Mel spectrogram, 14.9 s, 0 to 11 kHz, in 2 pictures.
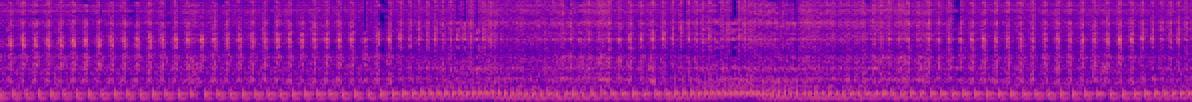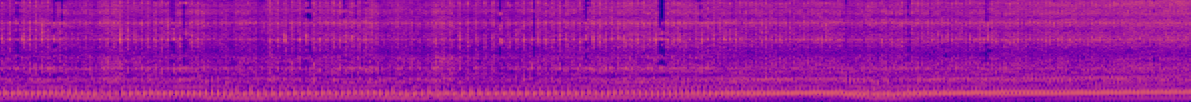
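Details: Honda Biz motorcycle, engine rebuilt a year and 20,000 km ago, clutch redone under 10,000 km ago: fast metallic clatter at idle persisting through light revving; abnormal noise, suspected connecting rod or clutch, unconfirmed.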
